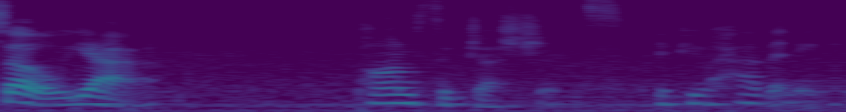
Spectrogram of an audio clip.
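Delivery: soft, quiet delivery. Asking the other speaker for pond suggestions, getting quiet. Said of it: "you're getting quiet again".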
